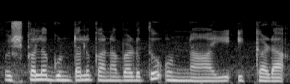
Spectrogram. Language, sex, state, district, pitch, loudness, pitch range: Telugu, female, Telangana, Mahabubabad, 185 Hz, -16 LUFS, 170-205 Hz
